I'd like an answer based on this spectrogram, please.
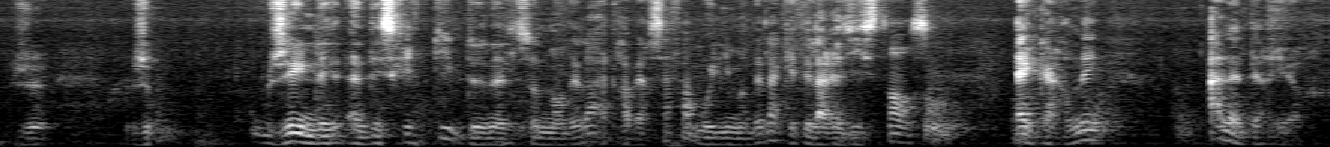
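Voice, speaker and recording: A man at a fairly slow pace with ordinary pitch variation, plus audible room echo and noticeable background noise. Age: 60s. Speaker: businessman. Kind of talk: interview. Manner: halting, many hesitations.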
